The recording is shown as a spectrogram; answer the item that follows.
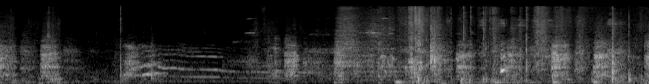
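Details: Husky at a birthday party for his best friend, said to be singing Happy Birthday: one drawn-out harmonic howl that slides slowly downward, followed by a series of noisy bursts and clatter in a small room.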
